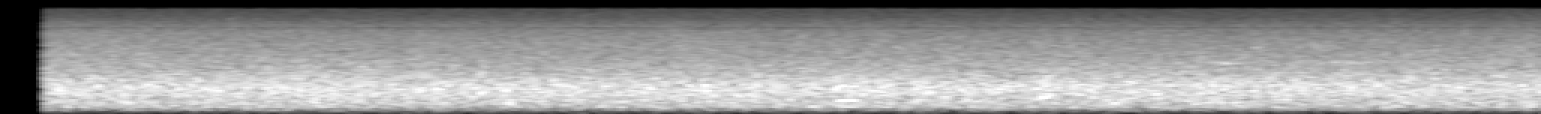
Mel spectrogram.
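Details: Steady, loud rushing noise like flowing water fills the whole recording, with no animal calls standing out.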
